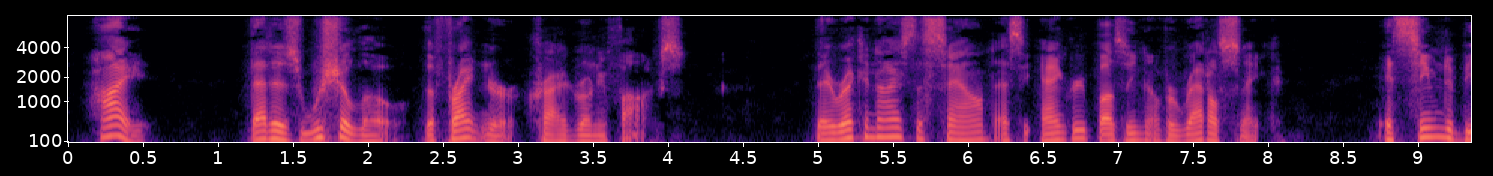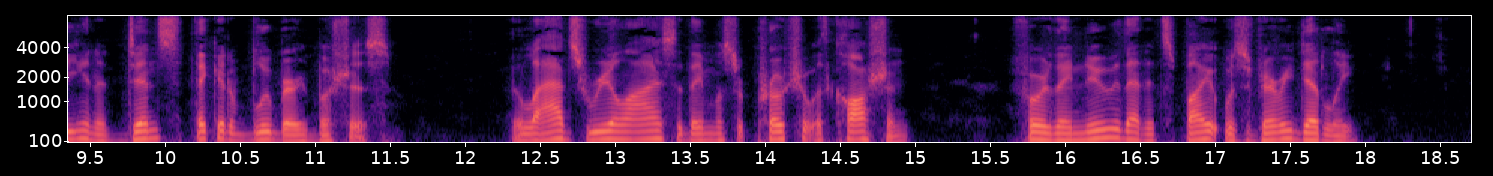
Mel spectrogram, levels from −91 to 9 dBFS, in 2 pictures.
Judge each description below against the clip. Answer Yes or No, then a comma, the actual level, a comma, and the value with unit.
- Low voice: Yes, low, 120 Hz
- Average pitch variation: Yes, average, 3.9 semitones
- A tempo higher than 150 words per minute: Yes, average, 160 wpm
